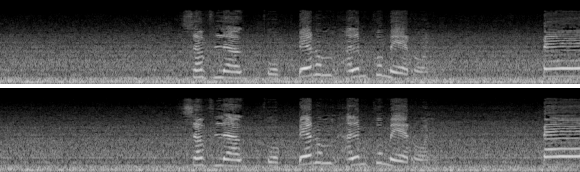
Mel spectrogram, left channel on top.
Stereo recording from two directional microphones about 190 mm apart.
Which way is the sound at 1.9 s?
Centre (ahead or behind).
